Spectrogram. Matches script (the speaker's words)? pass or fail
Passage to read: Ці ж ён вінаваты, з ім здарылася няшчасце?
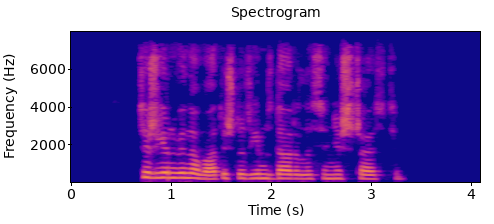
fail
